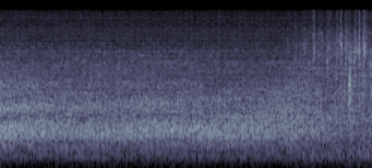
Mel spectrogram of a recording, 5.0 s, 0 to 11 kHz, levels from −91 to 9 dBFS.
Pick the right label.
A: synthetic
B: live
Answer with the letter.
A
